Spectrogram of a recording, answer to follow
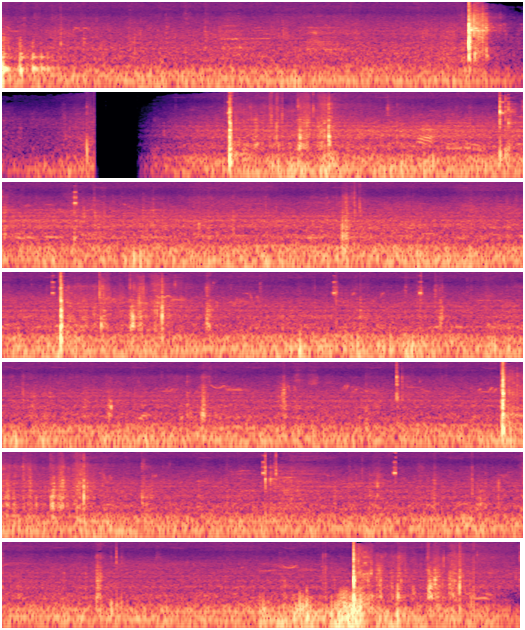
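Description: Sharp pops of baseballs smacking into a leather catcher's mitt, one every several seconds, over a steady low rumble and faint voices. A short drop to silence comes about five seconds in.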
